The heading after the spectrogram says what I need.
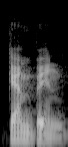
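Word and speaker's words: campaign: गया इसी तरीके से कैंपेन कैंपेन में भी एन से पहले जी आया है तो वह भी साइलेंट हो गया है आगे चलते हैं आगे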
